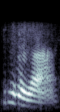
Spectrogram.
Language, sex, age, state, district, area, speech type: Hindi, female, 60+, Bihar, Samastipur, rural, conversation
